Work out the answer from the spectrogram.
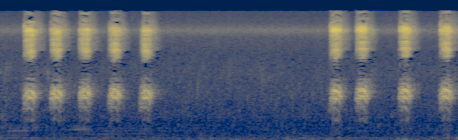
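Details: Common raven giving a series of short, harsh caws, five in quick succession, a pause of about two seconds, then four more at the same pace.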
